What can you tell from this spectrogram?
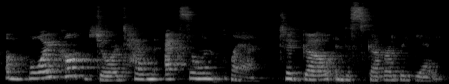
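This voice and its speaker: A woman teacher reading a story aloud and chatting to young children in an expressive way. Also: on the high side, moderate pace, a little hiss or hum. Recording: roomy indoor echo.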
